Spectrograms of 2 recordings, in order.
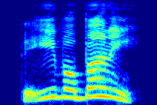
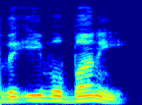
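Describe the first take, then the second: First: High-pitched evil bunny; squeaky villainous rabbit. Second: Said in the usual way. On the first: Shown as a demonstration. Voicing evil bunny character.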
